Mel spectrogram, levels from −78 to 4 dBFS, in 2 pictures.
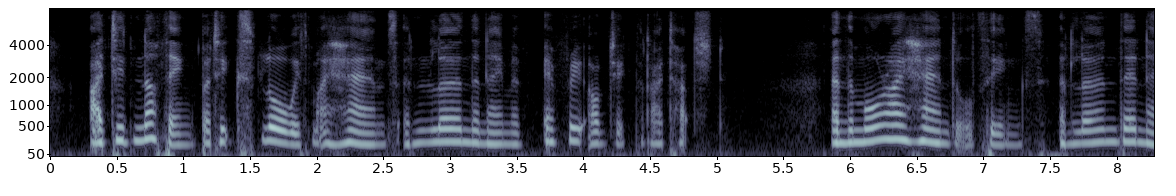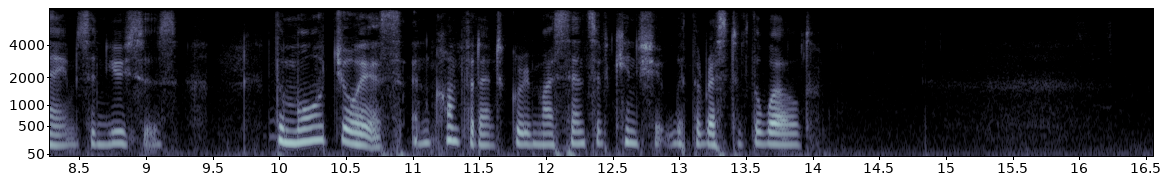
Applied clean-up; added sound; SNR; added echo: none; none; none; none.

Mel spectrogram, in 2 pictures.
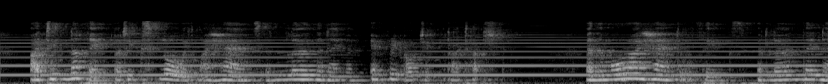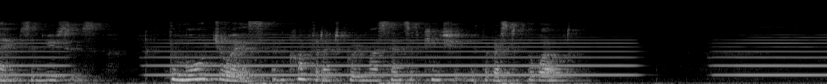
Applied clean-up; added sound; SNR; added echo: none; Bowed string instrument; 5 dB; reverberation time 0.7 s.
